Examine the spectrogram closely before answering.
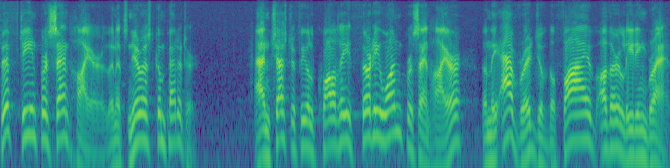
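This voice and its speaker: Vocal fry runs through a man's voice with very wide pitch swings. The pace is moderate. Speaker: radio announcer. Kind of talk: scripted announcement and commercial reading. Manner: formal, authoritative.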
